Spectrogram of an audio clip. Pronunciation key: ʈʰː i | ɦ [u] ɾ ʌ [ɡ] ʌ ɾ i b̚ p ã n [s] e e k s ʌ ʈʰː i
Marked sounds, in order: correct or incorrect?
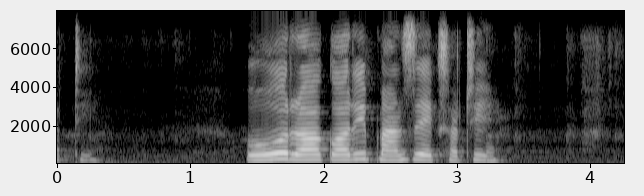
incorrect, incorrect, correct

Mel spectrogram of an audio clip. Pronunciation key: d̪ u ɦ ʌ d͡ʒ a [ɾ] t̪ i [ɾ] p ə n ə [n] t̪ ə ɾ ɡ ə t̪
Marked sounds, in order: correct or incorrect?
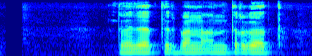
correct, correct, correct

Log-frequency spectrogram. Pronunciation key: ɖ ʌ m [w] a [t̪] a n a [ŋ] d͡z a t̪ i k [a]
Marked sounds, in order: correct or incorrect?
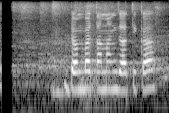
incorrect, correct, correct, correct

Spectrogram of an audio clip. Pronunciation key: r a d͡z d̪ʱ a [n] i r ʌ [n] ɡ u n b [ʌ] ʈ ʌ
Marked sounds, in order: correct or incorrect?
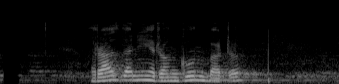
correct, incorrect, incorrect

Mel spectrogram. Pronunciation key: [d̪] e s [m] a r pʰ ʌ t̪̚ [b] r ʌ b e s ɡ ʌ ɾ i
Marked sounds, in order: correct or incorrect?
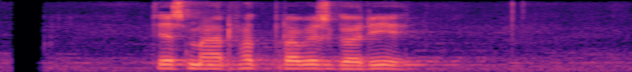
incorrect, correct, incorrect

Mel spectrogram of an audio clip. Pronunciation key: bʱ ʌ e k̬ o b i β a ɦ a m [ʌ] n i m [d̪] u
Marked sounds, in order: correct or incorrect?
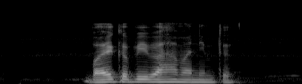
incorrect, incorrect

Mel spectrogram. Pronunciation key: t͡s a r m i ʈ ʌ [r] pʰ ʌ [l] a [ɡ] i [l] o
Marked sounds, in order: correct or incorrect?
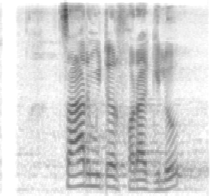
correct, incorrect, correct, correct

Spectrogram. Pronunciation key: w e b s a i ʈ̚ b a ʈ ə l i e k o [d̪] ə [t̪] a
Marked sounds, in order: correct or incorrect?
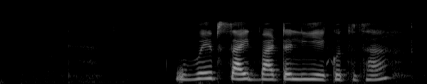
incorrect, incorrect

